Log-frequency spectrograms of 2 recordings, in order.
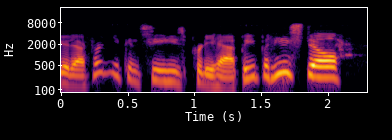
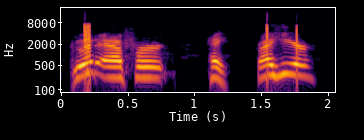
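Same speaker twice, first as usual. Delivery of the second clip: upbeat praise; 6 semitones higher, 4 dB louder than usual. Real, not acted. Praising and calling dog.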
